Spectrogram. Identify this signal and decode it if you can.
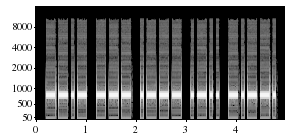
Morse code, heard as a keyed tone, about 19 wpm, 800 Hz. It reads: QOJL<KN>
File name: morse mp3 / revision15-vitesse 18 mots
